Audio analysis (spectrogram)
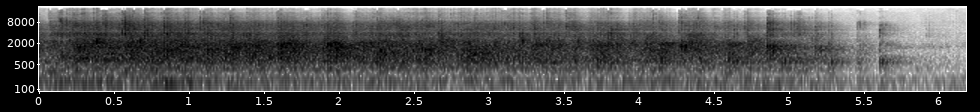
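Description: Church congregation applauding during a sermon, a dense even wash of clapping that holds steady and then tapers off quickly near the end.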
